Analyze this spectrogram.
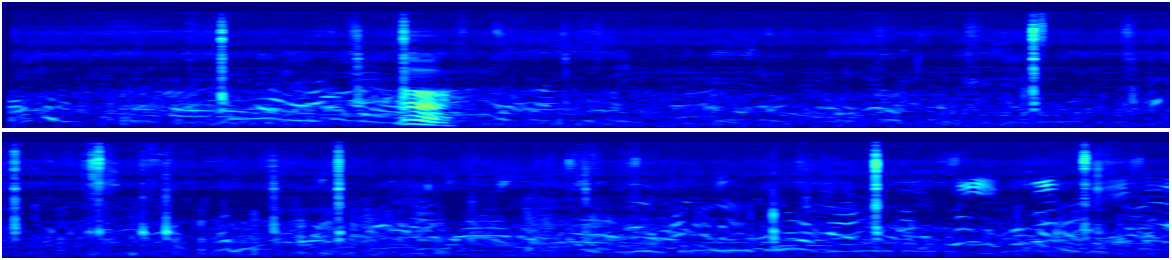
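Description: Boys shout and call out to each other outdoors.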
